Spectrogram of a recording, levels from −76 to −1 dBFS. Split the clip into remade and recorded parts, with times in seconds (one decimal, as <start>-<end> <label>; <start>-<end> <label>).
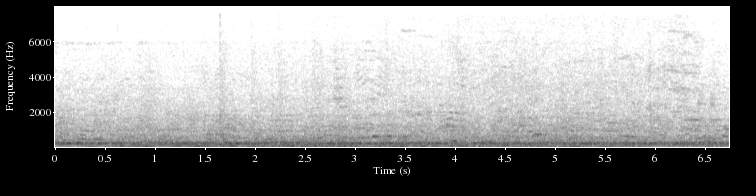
0.0-0.9 recorded; 0.9-1.5 remade; 1.5-6.7 recorded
